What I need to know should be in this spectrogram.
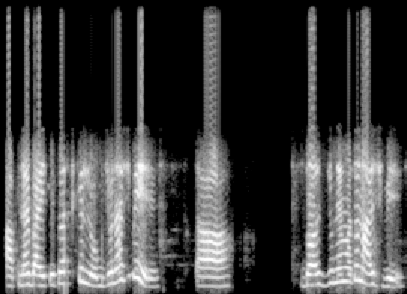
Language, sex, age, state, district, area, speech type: Bengali, female, 18-30, West Bengal, Darjeeling, urban, conversation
